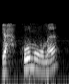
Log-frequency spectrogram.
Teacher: يمد شفتيه للأمام، يحقق الهيئة، يحقق هيئة الضم، وزمن كمان الضم يعني الضم تاخد حقها يعني.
